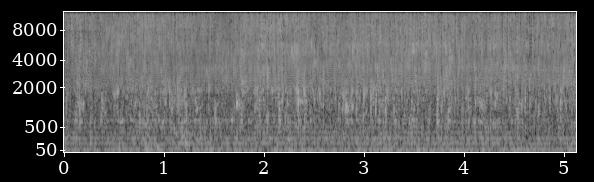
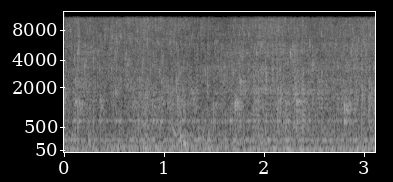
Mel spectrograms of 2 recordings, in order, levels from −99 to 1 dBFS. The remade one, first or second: first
